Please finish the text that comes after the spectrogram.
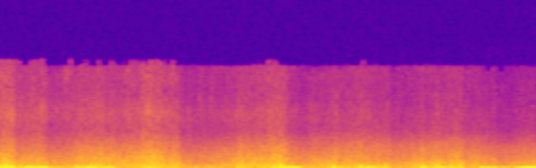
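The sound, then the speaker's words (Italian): Strong wind gusts roar through a narrow gorge that channels harsh wind onto houses, a steady low rumble that swells and buffets the microphone in uneven surges, with no voices. “Che è la gola che poi, come si dice, veicola un vento abbastanza impietoso sulle nostre case.”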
